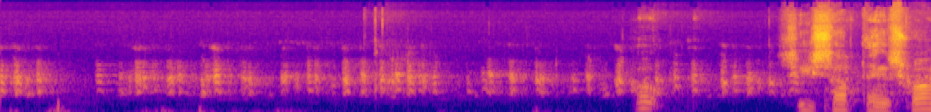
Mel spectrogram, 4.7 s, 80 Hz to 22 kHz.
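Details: April 2014 wood frog chorus in the Longkill Woods: a busy run of raspy, quacking clucks for several seconds, cut off at the end by a loud human voice.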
